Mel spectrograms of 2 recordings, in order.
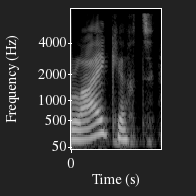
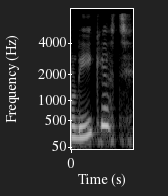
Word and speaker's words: Likert: eh liert, mas a a pronúncia, né, é o likert, mas ela é bastante conhecida por nós no meio acadêmico como lert, né, a pronúncia desse dessa forma.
